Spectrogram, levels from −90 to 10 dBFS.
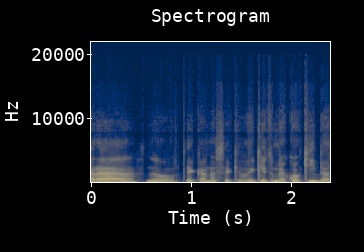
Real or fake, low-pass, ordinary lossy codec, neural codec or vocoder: fake; 19.8 kHz; Opus, 24 kbps; autoencoder, 48 kHz, 128 numbers a frame, DAC-VAE, trained on Japanese speech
